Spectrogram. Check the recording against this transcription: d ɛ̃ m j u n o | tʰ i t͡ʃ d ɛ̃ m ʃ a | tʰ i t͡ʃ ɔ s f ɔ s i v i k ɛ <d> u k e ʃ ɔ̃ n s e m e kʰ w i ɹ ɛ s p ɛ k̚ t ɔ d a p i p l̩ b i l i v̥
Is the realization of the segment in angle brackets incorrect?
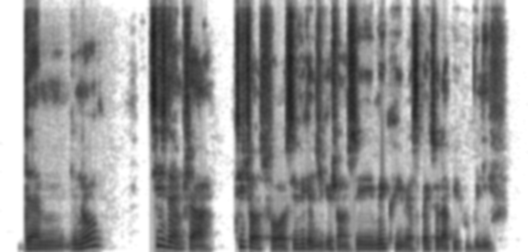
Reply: yes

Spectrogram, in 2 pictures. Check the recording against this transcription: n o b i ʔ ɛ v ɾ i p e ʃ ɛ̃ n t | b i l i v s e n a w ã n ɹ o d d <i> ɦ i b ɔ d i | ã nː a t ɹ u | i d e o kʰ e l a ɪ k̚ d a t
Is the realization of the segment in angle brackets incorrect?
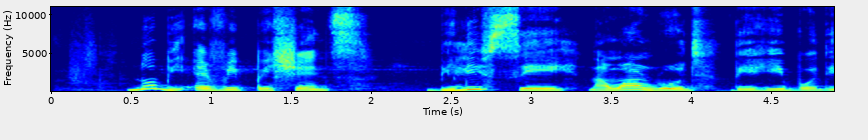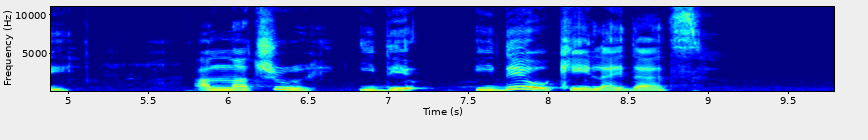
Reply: yes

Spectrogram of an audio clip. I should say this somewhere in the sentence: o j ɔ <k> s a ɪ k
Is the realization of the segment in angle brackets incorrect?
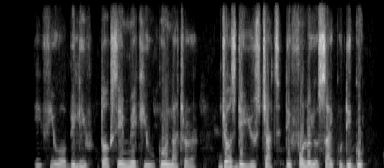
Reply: yes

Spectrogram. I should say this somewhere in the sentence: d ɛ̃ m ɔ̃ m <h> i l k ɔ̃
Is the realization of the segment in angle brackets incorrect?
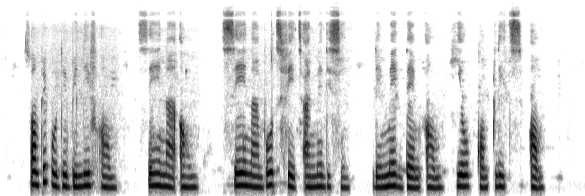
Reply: no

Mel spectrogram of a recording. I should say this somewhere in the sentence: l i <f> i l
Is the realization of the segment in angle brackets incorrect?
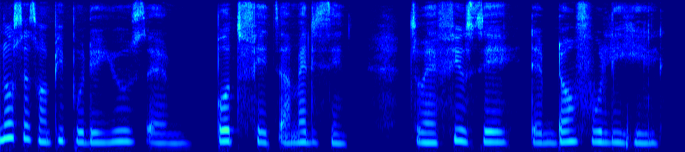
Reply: yes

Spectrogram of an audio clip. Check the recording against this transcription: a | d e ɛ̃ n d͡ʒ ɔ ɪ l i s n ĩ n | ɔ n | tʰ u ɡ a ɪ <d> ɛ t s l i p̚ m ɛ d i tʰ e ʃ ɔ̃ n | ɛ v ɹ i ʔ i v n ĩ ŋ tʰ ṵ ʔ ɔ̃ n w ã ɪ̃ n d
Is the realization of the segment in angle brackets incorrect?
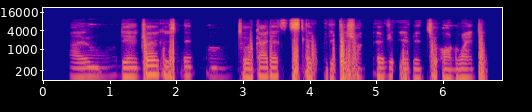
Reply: no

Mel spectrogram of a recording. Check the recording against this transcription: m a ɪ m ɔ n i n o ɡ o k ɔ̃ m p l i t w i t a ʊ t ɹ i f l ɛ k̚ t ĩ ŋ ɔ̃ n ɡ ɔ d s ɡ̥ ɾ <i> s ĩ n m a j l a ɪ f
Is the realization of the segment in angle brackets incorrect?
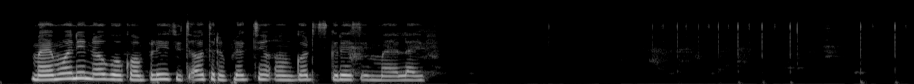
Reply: yes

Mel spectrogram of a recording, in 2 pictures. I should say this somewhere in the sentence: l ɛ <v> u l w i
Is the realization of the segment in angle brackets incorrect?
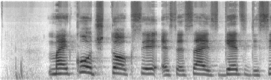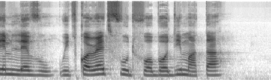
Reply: no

